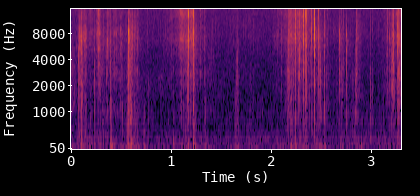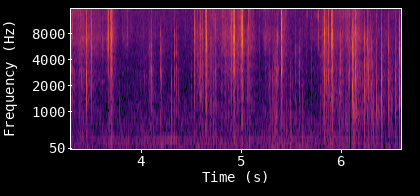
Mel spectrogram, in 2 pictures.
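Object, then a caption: Cardboard insert in a clear plastic sleeve. Long nails tap and scratch across the crinkly clear plastic sleeve of a flat beeswax wrap retail pack, a cardboard insert inside the sleeve, held upright. Quick, bright ticks and crackling scrapes come in dense, uneven bursts, with a papery crinkle and a soft low rustle underneath.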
